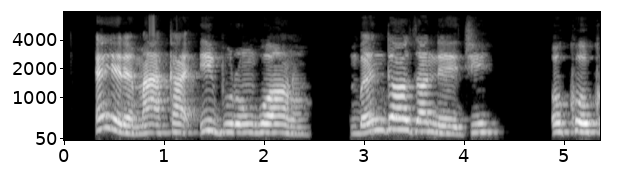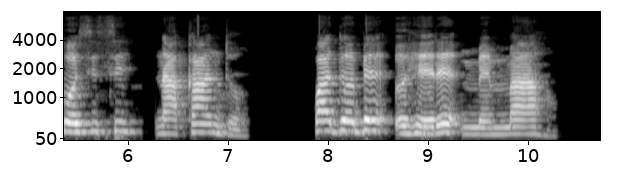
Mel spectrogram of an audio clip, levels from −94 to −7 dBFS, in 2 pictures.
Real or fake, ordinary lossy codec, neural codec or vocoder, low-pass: real; none; none; 7.2 kHz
